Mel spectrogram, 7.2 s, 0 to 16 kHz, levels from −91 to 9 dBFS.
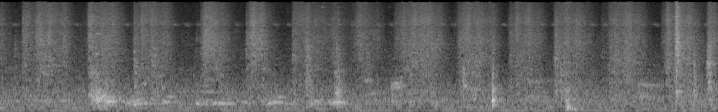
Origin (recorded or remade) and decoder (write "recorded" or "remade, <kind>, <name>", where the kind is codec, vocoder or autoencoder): recorded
